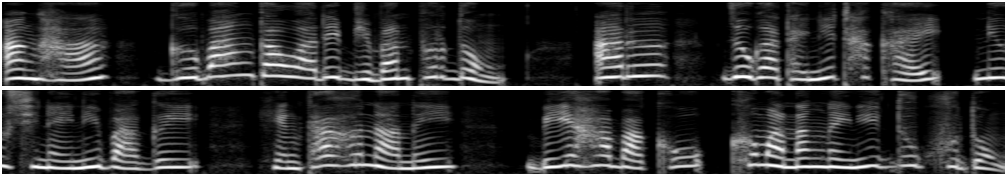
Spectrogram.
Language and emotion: Bodo, fearful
